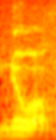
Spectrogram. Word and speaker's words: Newell: How do I pronounce that? Eddie Newell, Newell, Newell.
